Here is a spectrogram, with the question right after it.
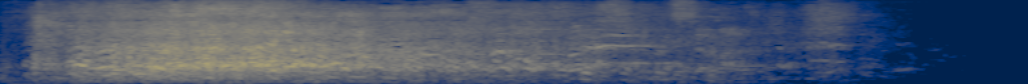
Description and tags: LaughLaugh in medium theatreRecorded with MD and Sony mic, above the people
theatre, prague, auditorium, laugh, czech, audience, crowd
